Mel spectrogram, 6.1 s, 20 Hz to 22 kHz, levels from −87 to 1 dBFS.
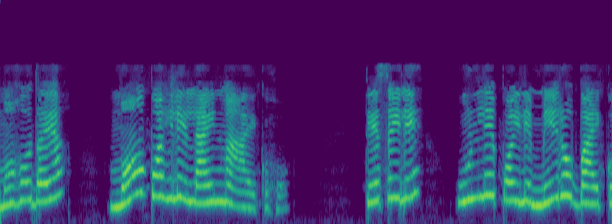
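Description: From start to finish the speech sounds dull and smeared, with nothing above 7.6 kHz and plainly audible codec damage. That points to AAC compression, most likely AAC-LC at a low rate that fits roughly 24 kbps. With that few bits, the encoder lowers its cut-off and quantises the spectrum coarsely against its hearing model. It throws away the top end and blurs detail, which leaves the sound muffled and smeared throughout.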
